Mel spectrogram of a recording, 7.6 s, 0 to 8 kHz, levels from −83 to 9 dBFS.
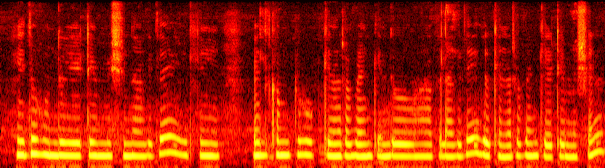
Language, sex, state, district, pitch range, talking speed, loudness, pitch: Kannada, female, Karnataka, Bellary, 220-240 Hz, 135 wpm, -14 LUFS, 225 Hz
